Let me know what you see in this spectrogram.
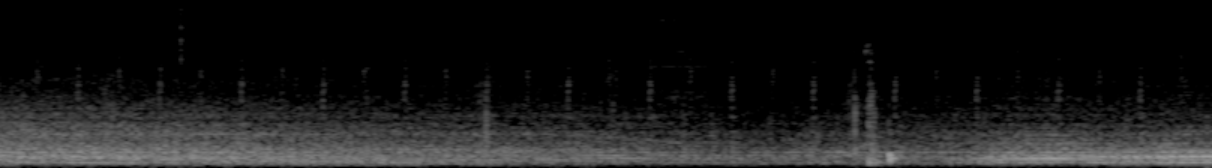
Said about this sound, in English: Besides, gotta floor a truck every once in a while. Yep. Blow out all the crap building up.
